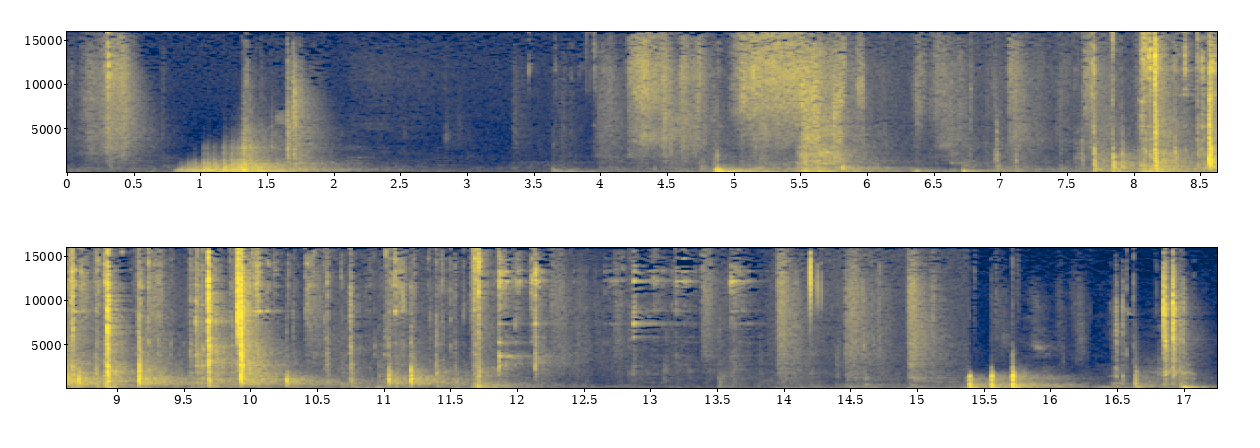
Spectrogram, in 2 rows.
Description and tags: Opening, closing, knocking and locking the door. Recorded with Zoom H1 build-in stereo mic.
close, knock, lock, open, stereo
